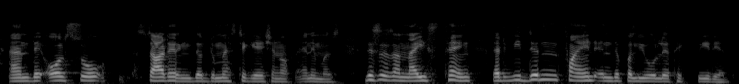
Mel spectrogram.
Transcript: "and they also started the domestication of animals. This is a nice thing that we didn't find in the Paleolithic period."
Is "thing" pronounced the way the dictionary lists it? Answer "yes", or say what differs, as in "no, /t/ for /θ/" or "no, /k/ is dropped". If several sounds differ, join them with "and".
no, /t/ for /θ/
